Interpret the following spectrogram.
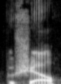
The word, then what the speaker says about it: Buechele: If that's how you want to pronounce. Bouchel. No, I like Buechele. That sounds fancier to Well, me. his last name's Bouchel.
